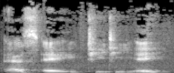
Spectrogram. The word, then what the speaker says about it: satta: 如果是巴利文是念成 sattva， s a t t a SATTA 啊，这个是巴利文。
